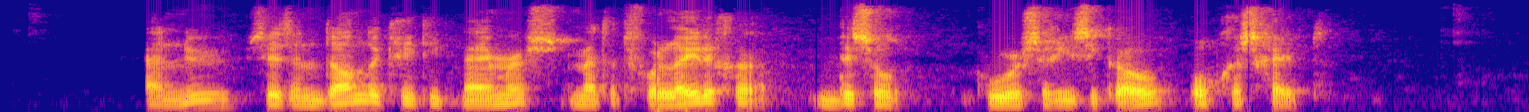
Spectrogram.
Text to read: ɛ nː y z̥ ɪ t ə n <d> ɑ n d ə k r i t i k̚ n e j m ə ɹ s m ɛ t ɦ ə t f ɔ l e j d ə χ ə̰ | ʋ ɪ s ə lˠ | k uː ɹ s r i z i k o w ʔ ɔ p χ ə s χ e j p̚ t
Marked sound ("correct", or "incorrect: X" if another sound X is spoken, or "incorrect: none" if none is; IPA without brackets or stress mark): correct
